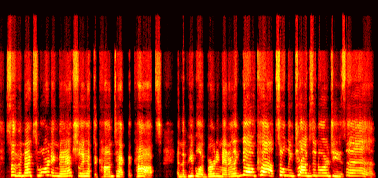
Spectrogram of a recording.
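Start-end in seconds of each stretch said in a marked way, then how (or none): 4.8-6.9 high, loud mocking refusal; hammed-up hippie outcry; mock festivalgoer. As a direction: imitate a druggie protesting, pitched up. Mimicking festivalgoers refusing police.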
